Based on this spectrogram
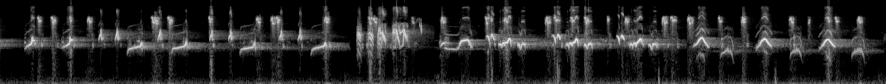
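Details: Song thrush repeating a short, upward-hooked whistled phrase many times in steady runs, about ninety notes a minute, with sharp high clicks between the repeats.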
